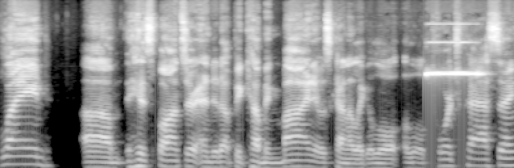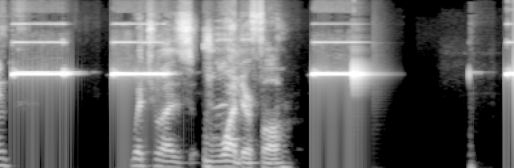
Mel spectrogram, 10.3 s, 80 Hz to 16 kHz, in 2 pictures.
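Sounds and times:
speech: 0:00.0 - 0:05.4, 0:06.4 - 0:08.1
high-pitched smoke alarm beeping: 0:04.3 - 0:06.9, 0:08.2 - 0:09.1.

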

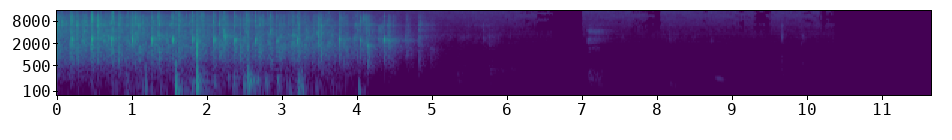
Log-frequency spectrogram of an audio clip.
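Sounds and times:
audience applause: 0:00.0 - 0:05.1.

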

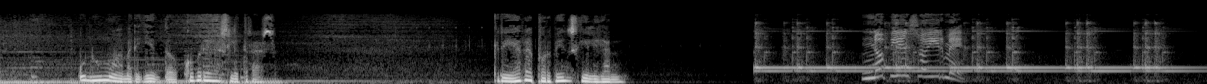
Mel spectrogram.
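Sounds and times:
speech: 0:00.8 - 0:02.9, 0:05.0 - 0:06.3
doorbell ringing: 0:07.6 - 0:12.0.

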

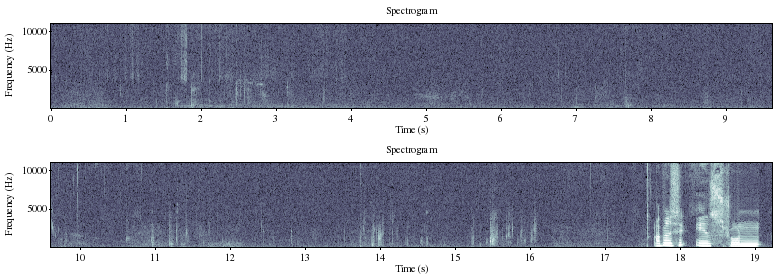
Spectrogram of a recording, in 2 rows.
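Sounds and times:
faint hiss: 0:00.0 - 0:19.2
someone chewing and sucking a gummy snake candy: 0:00.8 - 0:03.8, 0:09.3 - 0:16.9
speech: 0:17.7 - 0:19.1.

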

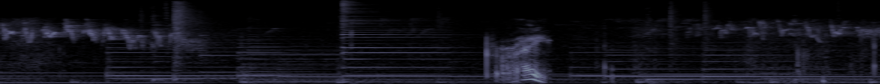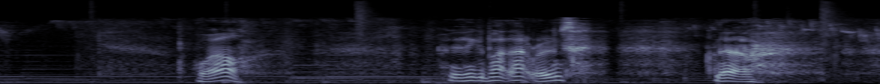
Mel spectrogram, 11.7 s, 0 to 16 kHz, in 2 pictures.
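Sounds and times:
bird chirps: 0:00.0 - 0:02.5, 0:04.1 - 0:09.1, 0:10.2 - 0:11.7
male songbird singing to attract mate: 0:00.0 - 0:11.7
speech: 0:03.5 - 0:03.8, 0:07.2 - 0:07.6, 0:08.8 - 0:09.9, 0:10.6 - 0:11.1.

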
